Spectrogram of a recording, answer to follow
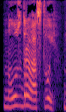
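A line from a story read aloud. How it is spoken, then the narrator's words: Grumbled. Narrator (Russian): буркнула я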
